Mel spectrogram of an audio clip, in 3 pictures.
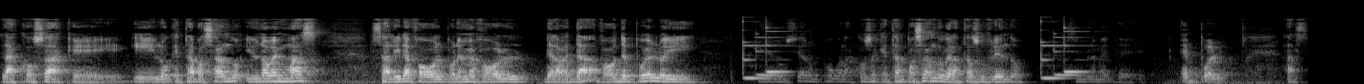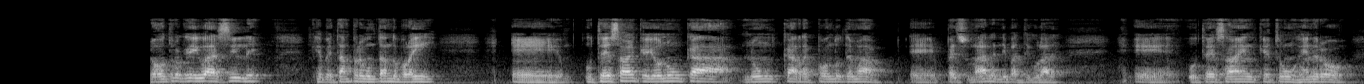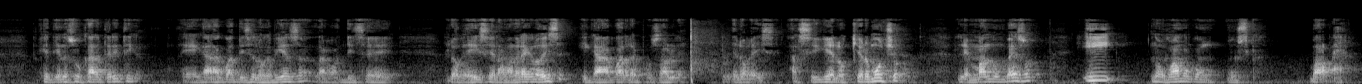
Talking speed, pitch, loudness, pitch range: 180 wpm, 125 Hz, -20 LUFS, 115-140 Hz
